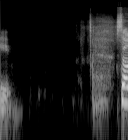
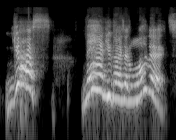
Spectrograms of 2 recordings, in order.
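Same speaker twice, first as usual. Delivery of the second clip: a high, loud yes squeaked out; excited squeal; 6 semitones higher, 3 dB louder, much slower than usual. Real, not acted. Reader cheering on Charlie Bear's faith, a squealed yes. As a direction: squeal yes like a happy fan.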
